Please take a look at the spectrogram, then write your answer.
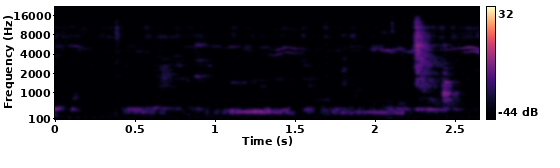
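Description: An Andhra breed pigeon coos in low, rolling phrases close by, three or four soft calls in a row, with faint chirps and a brief rustle in the background.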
